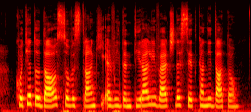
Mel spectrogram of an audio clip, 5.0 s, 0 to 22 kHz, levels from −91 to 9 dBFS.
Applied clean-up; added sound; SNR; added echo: none; Walk, footsteps; 20 dB; none.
